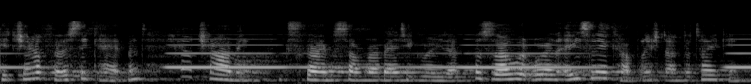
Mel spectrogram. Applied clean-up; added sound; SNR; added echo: none; Wind instrument, woodwind instrument; 3 dB; reverberation time 1.7 s.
